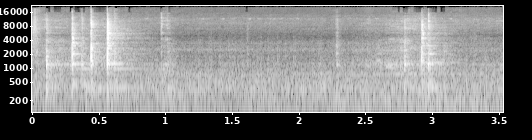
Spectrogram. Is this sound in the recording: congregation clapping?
no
